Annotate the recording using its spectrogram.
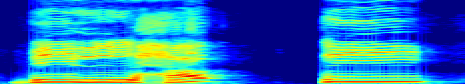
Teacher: Tak ada kena-mengena pun dengan mulut bibir. Dia qaf mana pangkal lidah.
